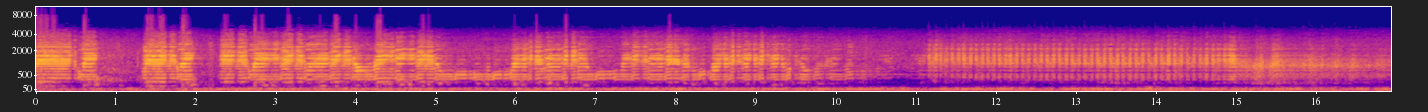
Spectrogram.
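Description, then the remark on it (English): A man's voice imitates a railroad car stopping at a depot, pulling out of the depot and over a railroad bridge into the distance, on the Pennsylvania railroad: sharp toots, then rhythmic, reedy chugging bursts, settling into a long, steady, buzzing whistle-like tone that holds to the end. “I'm trying a car stopping in a railroad depot, going outside of the depot and over the railroad bridge and in the distance.”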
